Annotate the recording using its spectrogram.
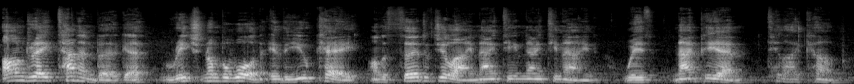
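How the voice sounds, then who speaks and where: A man's voice: medium pitch, lively intonation, normal speed, hardly any pauses, slight background noise. A man hosting a live club quiz, reading out questions and slipping in teasing, jokey asides. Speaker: quiz host. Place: working men's club.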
